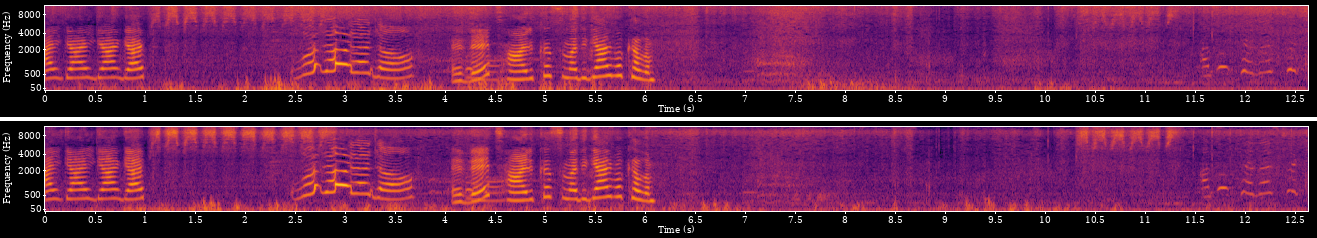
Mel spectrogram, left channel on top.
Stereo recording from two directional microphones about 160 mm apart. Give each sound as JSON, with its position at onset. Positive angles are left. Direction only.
{"t": 0.0, "sound": "a sound", "side_deg": 0}
{"t": 2.6, "sound": "a child's voice", "side_deg": -25}
{"t": 4.0, "sound": "speech", "side_deg": -5}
